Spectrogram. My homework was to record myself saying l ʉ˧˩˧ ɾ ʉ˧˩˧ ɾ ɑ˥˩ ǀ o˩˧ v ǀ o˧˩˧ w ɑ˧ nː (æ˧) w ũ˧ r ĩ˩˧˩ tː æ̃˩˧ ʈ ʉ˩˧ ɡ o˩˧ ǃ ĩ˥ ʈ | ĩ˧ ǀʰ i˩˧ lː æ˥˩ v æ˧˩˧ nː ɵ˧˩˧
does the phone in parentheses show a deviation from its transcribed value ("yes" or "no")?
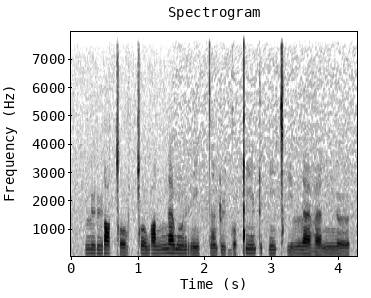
yes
